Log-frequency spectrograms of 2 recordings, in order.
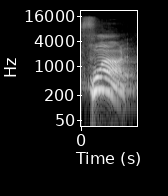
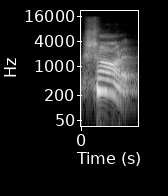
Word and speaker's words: ষাঁড়: এখানে যে শব্দটা লেখা রয়েছে, এটা যদি আমরা মূর্ধাকে স্পর্শ করে উচ্চারণ করতে চাই, তাহলে কেমন হবে? ষাঁড়। কিন্তু আমরা কি ষাঁড় বলছি? বলছি না, তো আমরা বলছি ষাঁড়।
